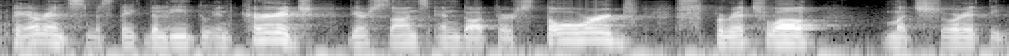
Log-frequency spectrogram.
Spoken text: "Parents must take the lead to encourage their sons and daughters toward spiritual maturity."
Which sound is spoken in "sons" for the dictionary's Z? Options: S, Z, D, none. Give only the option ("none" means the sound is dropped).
S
